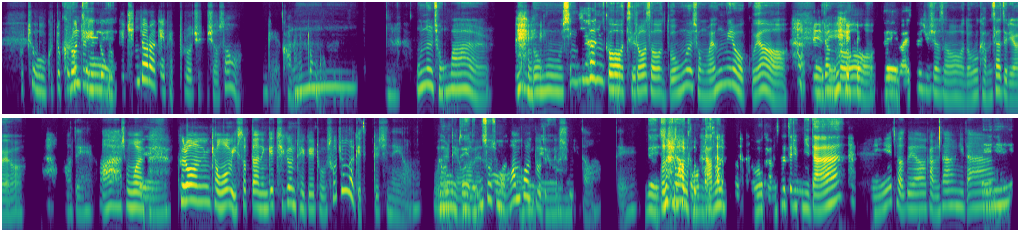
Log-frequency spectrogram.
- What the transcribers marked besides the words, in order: laughing while speaking: "신기한"; laughing while speaking: "네"; laugh; laugh; gasp; other background noise; laughing while speaking: "오늘 너무 감사합니다"; laugh; tapping
- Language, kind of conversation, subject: Korean, podcast, 여행 중에 겪은 작은 친절의 순간을 들려주실 수 있나요?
